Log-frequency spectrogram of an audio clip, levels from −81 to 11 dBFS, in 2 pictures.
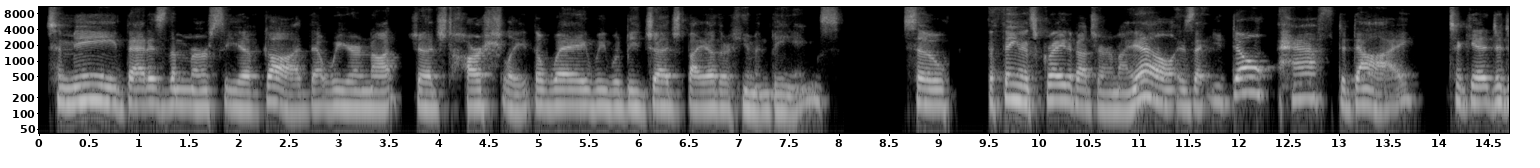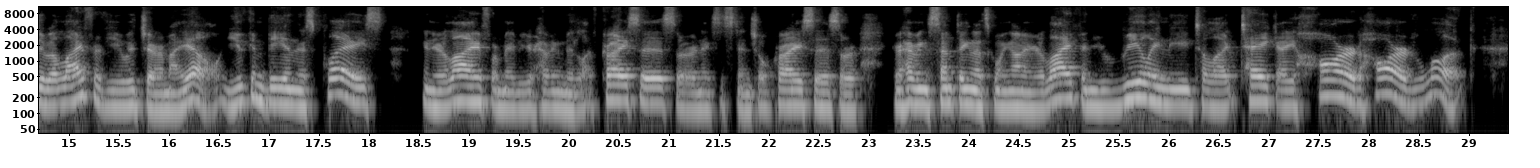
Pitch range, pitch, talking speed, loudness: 130-165 Hz, 145 Hz, 185 wpm, -21 LUFS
